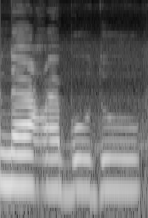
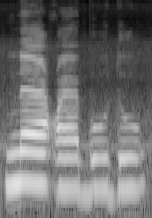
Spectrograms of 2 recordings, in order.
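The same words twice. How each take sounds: First: The 'd' sound is stretched out long. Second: The 'd' sound is short and not stretched. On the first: The speaker calls it wrong. "अगर दाल खींचोगे ना नअबुदु तो मीनिंग बदल जाएंगे" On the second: The speaker calls it right. "देखिए दाल को खींचना नहीं है"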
